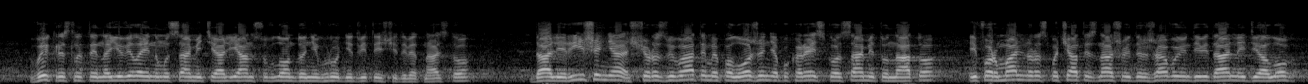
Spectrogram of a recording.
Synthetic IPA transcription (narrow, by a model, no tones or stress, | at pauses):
ʋɪkɾɪslˠɪt̪ɪnɐjʊʋʲilˠɛjnɔmʊsɑmʲitʲiɐlʲjɑnsʊwlˠɔnd̪ɔnʲiwɦɾudʲnʲid̪ʋʲit̪ɪsʲɐt͡ʃid̪eʋjɐt̪nɑt͡ssʲɐ̥t̪ɔɦɔ | d̪ɑlʲiɾʲiʃenʲːɐʃt͡ʃɔɾɔzʋɪʋɑt̪ɪmɛpɔlˠɔʒenʲːɐbʊxɐɾɛjsʲkɔɦɔsɑmʲːit̪ʊnɑt̪ɔ | ifɔrmɑlʲnɔɾɔspɔt͡ʃɑt̪ɪznɑʃɔjʊd̪erʒɑʋɔjʊind̪ɪʋʲid̪ʊɑlʲnɪjdʲiɐlˠɔɣ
